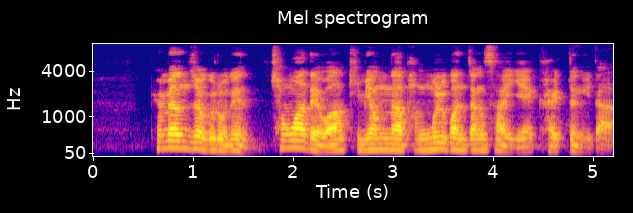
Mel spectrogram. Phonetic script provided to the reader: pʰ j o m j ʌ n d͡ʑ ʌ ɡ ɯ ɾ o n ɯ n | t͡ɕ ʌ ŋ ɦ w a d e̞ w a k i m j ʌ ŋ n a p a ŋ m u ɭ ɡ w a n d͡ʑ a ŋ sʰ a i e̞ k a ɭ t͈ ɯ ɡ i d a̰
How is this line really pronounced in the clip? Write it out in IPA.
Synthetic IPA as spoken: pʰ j o m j ʌ n d͡ʑ ʌ ɡ ɯ ɾ o n ɯ n | t͡ɕʰ ʌ ŋ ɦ w a d e̞ w a k i m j ʌ ŋ n a p a ŋ m u ɭ ɡ w a n d͡ʑ a ŋ sʰ a i e̞ k a ɭ t͈ ɯ ŋ i d a̰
